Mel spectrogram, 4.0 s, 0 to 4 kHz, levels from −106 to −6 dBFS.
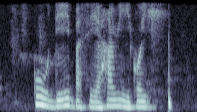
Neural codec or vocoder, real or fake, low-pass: none; real; 3.6 kHz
